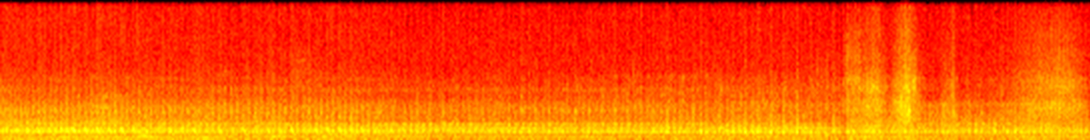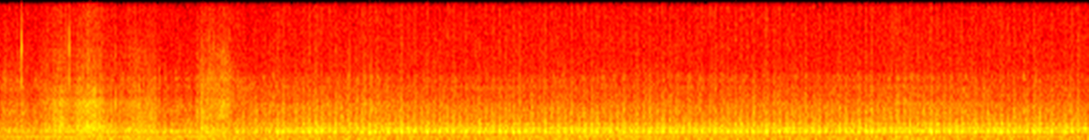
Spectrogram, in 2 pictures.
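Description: Enduro motorcycle engines idling steadily, with a few brief clicks around the middle.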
